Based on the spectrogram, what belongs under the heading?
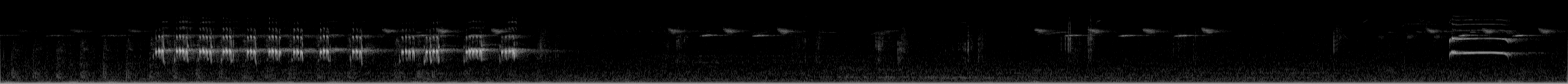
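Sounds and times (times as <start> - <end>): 
black woodpecker loud plaintive ringing call: 1.5 - 5.4, 14.5 - 15.4.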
